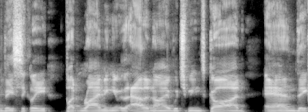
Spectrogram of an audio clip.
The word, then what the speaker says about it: Adonai: And it rhymes with Adonai, which means Adonai, which is a play on the word, the Hebrew word for God, Adonai. Adonai. Adonai, not Adamai.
